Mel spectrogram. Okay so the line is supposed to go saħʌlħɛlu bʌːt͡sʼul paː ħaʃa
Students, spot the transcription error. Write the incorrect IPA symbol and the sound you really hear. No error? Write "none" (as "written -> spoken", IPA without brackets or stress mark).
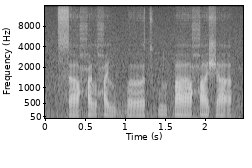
none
